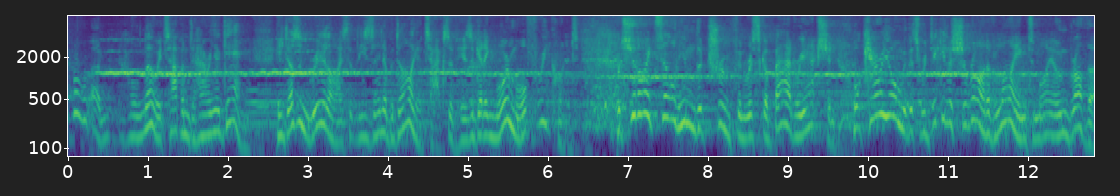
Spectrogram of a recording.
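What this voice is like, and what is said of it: Funny put-on voice. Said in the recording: “That funny voice.”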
